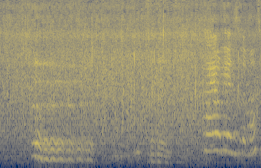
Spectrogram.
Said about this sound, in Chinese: 鼓掌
